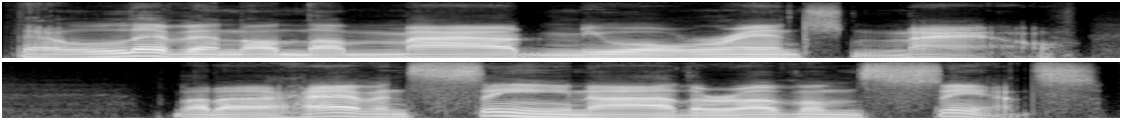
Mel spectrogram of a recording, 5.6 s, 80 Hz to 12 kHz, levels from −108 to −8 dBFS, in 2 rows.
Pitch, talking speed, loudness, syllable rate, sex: 120 Hz, 170 wpm, -19 LUFS, 4.7 syllables/s, male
